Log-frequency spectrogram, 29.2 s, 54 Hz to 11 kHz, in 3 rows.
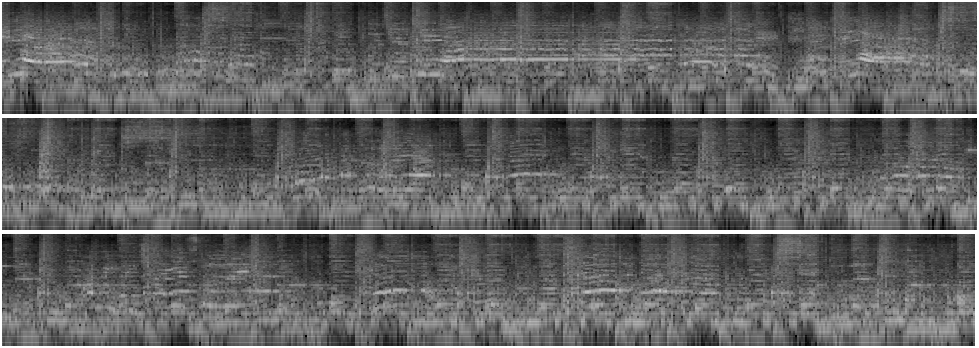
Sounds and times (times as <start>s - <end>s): Music: 0.0s - 29.2s.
